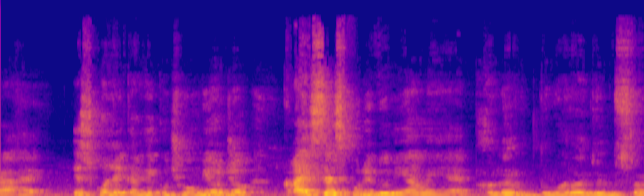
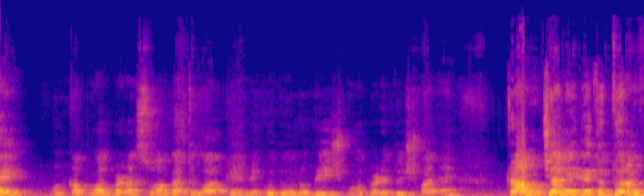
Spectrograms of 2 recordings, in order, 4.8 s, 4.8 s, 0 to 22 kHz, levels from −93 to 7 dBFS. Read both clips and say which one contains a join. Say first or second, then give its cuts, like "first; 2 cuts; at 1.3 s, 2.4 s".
first; 1 cut; at 3.4 s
